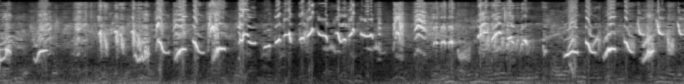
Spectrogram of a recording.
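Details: An Oriental magpie-robin sings a fast, varied run of bright whistles, slurred rising and falling notes and harsh squawky chatters, almost without pause; the recording is used as a lure to stir up unmotivated magpie-robins into answering.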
